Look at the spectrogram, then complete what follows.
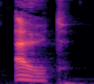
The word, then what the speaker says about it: uit: El sonido es UI. Se pronuncia OU, OU, OU, OU, OU. Vamos a comenzar por hacer el y después U. Tenemos dos vocales. U, U, OU, OU. Au, au. ¿Ok? Este sonido es el más difícil porque requiere... Son dos sonidos redondeados en realidad.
